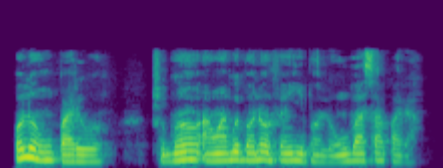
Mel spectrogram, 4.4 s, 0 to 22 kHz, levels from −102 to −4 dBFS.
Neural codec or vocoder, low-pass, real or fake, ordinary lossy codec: none; 7.2 kHz; real; AAC, 32 kbps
